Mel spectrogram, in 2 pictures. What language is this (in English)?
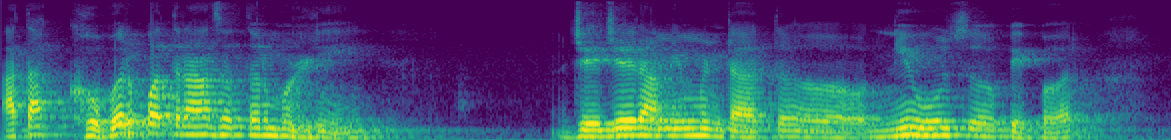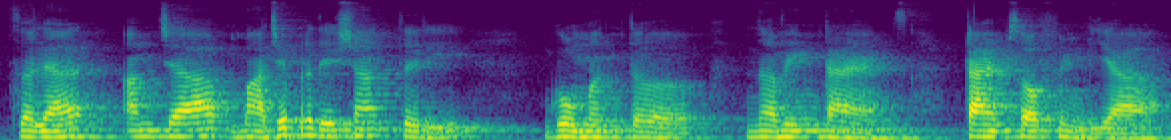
Konkani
